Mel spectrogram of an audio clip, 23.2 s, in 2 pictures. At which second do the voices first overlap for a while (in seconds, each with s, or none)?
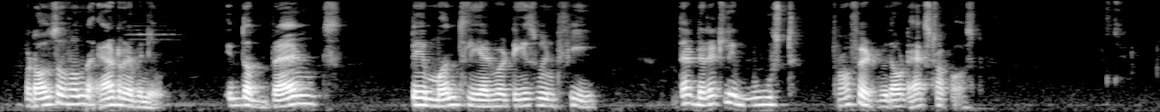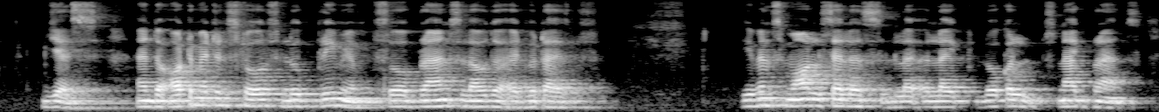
none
